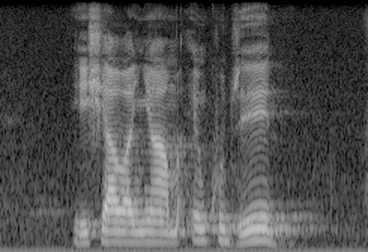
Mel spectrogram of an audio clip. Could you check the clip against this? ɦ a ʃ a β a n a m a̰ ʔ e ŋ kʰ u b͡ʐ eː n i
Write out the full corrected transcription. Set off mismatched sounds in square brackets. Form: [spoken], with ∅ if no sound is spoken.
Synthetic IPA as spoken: ɦ [i] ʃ a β a [ɲ] a m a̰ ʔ e ŋ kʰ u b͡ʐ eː n i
